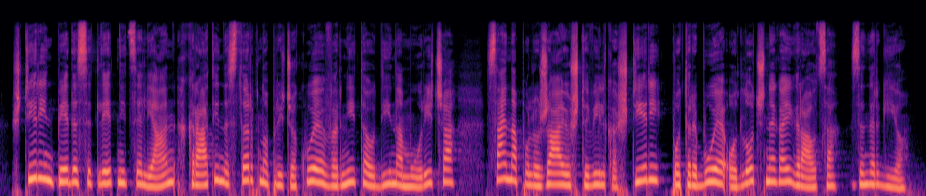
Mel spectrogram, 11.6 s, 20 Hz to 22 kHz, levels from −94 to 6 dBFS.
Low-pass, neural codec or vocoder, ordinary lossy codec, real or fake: 14.4 kHz; none; none; real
